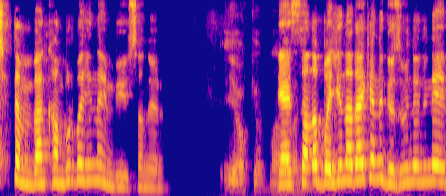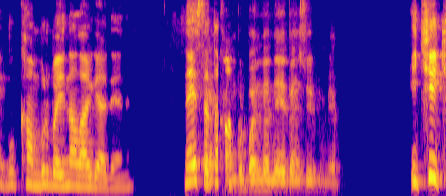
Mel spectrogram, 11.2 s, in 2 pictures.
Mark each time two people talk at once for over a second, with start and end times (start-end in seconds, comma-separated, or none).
none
